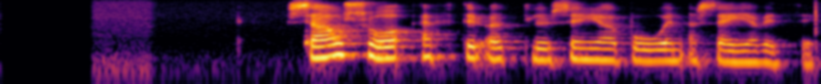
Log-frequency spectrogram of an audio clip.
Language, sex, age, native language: Icelandic, female, 50-59, Icelandic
